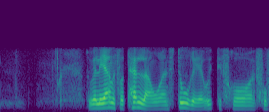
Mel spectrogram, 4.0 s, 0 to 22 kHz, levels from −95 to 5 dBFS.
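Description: No technical faults can be heard at any point in this speech clip.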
